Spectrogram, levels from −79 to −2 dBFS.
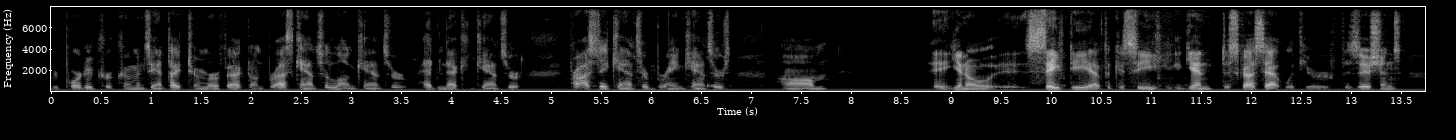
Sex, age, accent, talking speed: male, 50-69, American, 120 wpm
